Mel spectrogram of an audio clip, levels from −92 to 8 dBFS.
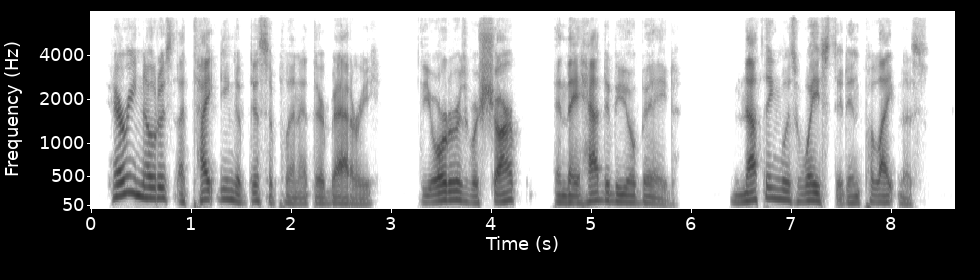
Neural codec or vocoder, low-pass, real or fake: codec, 24 kHz, 3 kbps, HILCodec; 7.2 kHz; fake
